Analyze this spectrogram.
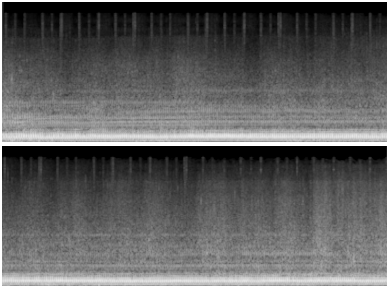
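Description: Small boat's outboard motor running at a steady, unchanging speed, a constant low drone.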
